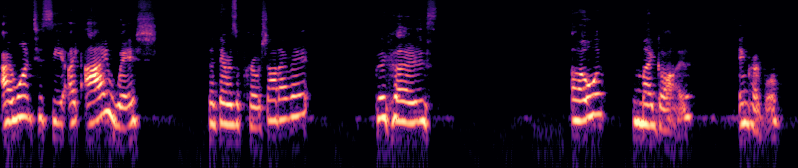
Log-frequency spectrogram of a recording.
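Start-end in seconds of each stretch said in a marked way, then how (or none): 1.0-9.7 talking through a yawn. After talking for a long time, speaker keeps going while yawning. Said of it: "sorry, I'm yawning".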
